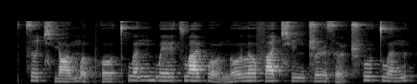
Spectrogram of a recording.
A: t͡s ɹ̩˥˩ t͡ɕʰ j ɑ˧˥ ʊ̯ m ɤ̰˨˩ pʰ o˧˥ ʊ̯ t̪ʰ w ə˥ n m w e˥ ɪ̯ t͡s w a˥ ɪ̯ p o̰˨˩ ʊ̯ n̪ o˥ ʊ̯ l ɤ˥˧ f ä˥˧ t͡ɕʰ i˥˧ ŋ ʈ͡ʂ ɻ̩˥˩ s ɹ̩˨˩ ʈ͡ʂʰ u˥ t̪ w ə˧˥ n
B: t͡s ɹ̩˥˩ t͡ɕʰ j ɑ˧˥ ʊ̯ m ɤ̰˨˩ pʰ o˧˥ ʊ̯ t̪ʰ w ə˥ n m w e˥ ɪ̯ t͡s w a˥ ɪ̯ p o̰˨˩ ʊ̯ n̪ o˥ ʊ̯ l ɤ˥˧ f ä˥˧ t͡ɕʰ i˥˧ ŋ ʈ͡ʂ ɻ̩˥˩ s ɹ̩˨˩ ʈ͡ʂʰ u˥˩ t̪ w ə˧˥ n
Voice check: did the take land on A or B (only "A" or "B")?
A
